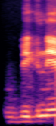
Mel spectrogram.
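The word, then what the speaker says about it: Vigne: Time किसी European visitor, इनका नाम था मिस्टर वाइने, इसको आप अपनी सहूलियत के लिए मिस्टर विग्ने भी बोल सकते हैं, राइट, अदरवाइज प्रोनाउंसिएशन के हिसाब से ये वाइने ही प्रोनाउंस होना चाहिए लेकिन इसे विग्ने भी प्रोनाउंस किया जाता है, राइट।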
